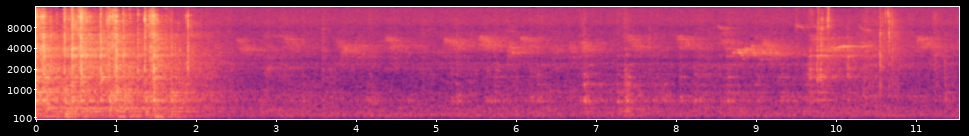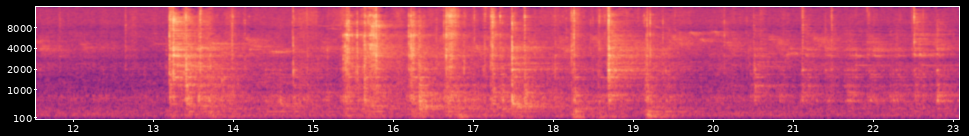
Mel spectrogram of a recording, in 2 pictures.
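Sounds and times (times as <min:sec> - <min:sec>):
sharp metallic knocks: 0:00.0 - 0:02.3.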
